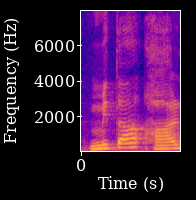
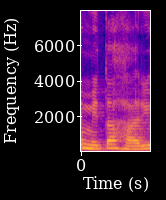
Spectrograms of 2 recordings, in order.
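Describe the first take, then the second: First: मिताहार said without the final ई, ending on र; the incorrect form मिताहार, ending short on र; teacher shows मिताहार as the mistake; wrong form. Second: मिताहारी said with the long ई clearly at the end; the correct form मिताहारी, finishing on a long ई; teacher gives मिताहारी as the right word. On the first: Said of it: "मिताहार नहीं होता". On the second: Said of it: "मिताहारी होता है". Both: Shown as a demonstration.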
